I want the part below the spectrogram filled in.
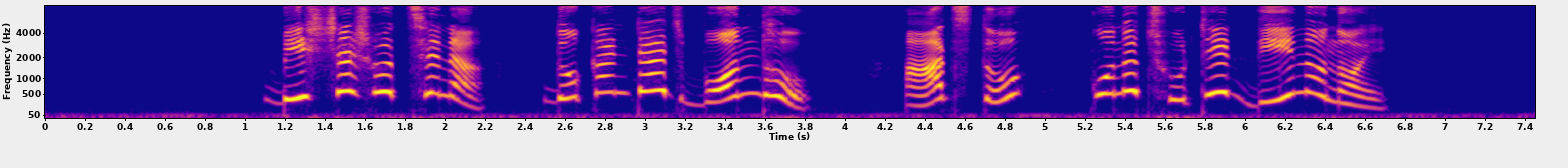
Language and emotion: Bengali, surprised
